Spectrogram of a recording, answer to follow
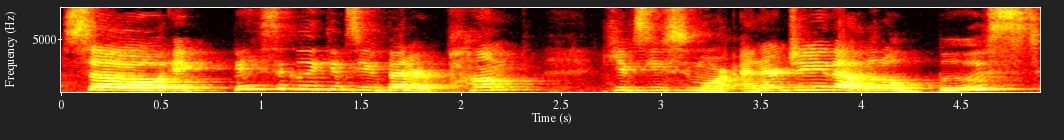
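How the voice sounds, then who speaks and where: Talking at a fairly quick pace, a woman uses a high pitch with ordinary pitch variation amid noticeable background noise. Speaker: fitness vlogger. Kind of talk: casual product review vlog. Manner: casual, chatty.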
